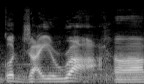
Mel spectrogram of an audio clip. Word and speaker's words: Gojira: Man sagt einfach Gojira.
